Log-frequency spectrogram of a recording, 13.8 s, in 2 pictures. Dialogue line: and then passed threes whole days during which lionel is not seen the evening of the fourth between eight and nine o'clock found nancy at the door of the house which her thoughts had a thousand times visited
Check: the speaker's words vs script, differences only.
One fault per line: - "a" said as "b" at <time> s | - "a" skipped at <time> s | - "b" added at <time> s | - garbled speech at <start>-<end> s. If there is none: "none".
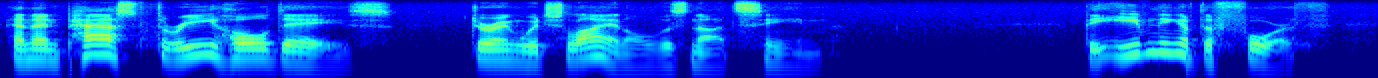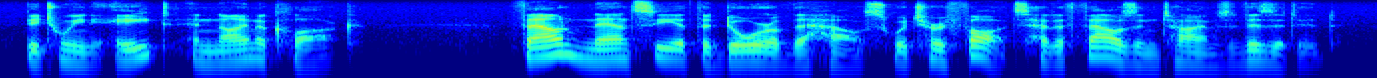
- "threes" said as "three" at 0.7 s
- "is" said as "was" at 3.3 s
